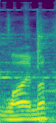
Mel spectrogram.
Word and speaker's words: Lima: A little thunder with the lightning here as we head through this morning around Lima, like the bean. That's how you say it, Lima, bean, Ohio, Lima.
